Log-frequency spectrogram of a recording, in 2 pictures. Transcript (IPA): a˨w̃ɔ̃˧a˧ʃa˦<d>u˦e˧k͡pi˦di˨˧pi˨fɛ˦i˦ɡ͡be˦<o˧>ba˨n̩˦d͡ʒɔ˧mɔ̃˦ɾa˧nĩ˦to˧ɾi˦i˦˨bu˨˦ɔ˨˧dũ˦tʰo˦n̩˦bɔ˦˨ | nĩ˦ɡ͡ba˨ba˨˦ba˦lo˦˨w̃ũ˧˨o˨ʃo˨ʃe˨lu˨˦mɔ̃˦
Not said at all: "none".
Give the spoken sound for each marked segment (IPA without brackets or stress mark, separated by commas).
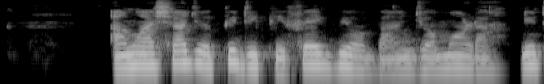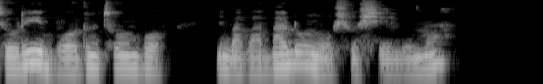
d͡ʒ, ɔ˧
